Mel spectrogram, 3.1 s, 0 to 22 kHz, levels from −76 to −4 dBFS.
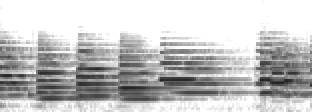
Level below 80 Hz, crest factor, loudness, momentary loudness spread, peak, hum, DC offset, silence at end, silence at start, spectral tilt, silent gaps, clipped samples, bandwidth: -80 dBFS; 14 dB; -19 LUFS; 9 LU; -6 dBFS; none; under 0.1%; 0 s; 0 s; -0.5 dB/octave; none; under 0.1%; 9.2 kHz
